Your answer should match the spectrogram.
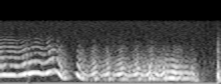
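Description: A young man singing wordlessly in a high falsetto: a held note that slides upward about half a second in, then a run of wavering, lower notes.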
